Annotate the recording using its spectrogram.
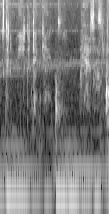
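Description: Several people whispering to one another as they confer, over a low, steady droning background music.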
